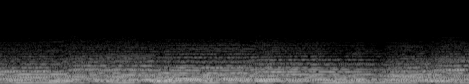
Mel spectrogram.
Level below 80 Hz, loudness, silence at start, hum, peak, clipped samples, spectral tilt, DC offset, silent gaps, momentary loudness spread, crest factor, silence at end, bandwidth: -38 dBFS; -28 LUFS; 0 s; none; -14 dBFS; under 0.1%; -11.5 dB/octave; under 0.1%; none; 3 LU; 12 dB; 0 s; 4.6 kHz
